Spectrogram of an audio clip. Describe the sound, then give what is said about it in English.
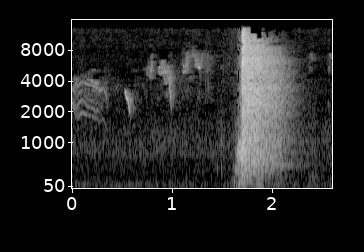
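A golf driver striking a ball gives one sharp, loud crack that spreads into a bright burst and fades over about half a second. Faint high chirps come through before the hit. “Good drive. That was a good strike.”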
